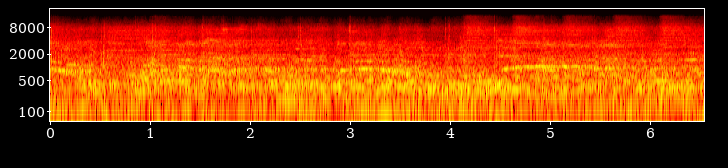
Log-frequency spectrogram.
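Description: Gospel choir singing with band accompaniment, many voices over a steady bass line, loud and continuous.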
